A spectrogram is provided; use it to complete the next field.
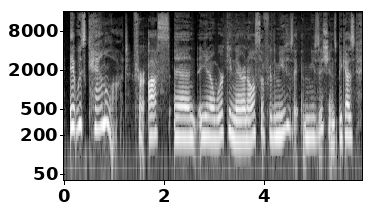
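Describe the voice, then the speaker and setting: A woman with a Canadian accent speaks at a moderate pace, her medium pitch swinging very widely. The sound is dry and close with no echo, and the recording is very clean with a silent background. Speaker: music TV and record industry veteran. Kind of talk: casual interview.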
